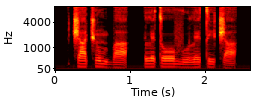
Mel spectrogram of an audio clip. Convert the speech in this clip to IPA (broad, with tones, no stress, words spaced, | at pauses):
t͡ʃa˦t͡ʃũ˦˨m ba˨ | lɪ˦toː˦vu˨le˦ ti˦t͡ʃa˨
